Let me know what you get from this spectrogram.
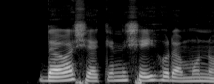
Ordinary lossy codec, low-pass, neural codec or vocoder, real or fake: none; none; none; real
